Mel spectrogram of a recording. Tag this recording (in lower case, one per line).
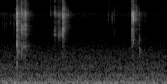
crack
